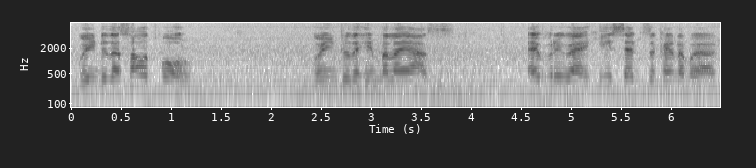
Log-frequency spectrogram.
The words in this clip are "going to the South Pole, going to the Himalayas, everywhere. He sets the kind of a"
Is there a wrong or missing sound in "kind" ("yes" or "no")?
no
